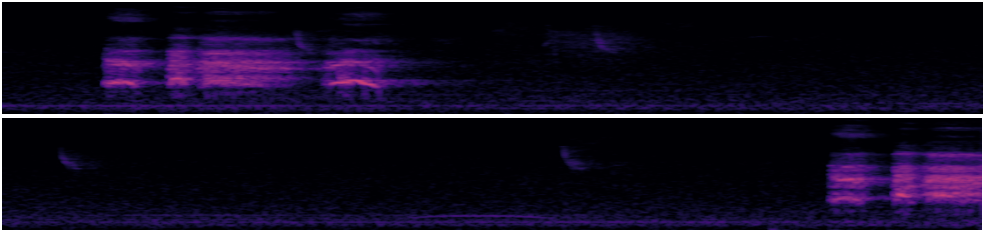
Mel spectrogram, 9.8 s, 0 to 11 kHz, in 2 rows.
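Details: Wild red junglefowl at a decoy trapping site, 23 January 2022: a rough, choppy crow, then about seven seconds of quiet broken by thin small-bird chirps, and a second crow cut off at the end.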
